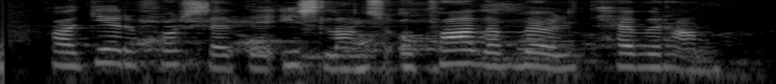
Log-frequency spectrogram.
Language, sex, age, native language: Icelandic, female, 18-19, Icelandic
